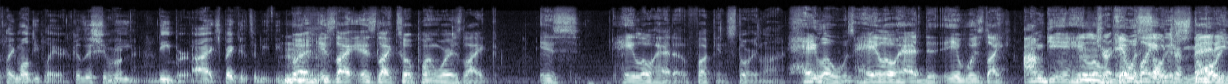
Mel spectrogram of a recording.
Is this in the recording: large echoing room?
no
